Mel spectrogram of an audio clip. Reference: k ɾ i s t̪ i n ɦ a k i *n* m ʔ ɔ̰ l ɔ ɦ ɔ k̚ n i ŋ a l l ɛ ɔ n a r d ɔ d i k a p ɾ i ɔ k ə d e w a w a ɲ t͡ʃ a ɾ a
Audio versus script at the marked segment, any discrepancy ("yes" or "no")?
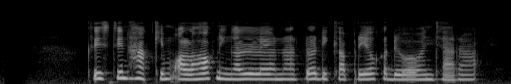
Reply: yes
